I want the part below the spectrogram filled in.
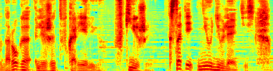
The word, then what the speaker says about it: Кижи: Сотрудники музея-заповедника произносят с ударением на первом слоге, но уточняют, что оба варианта правильные, потому что есть две версии происхождения слова «кижи».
